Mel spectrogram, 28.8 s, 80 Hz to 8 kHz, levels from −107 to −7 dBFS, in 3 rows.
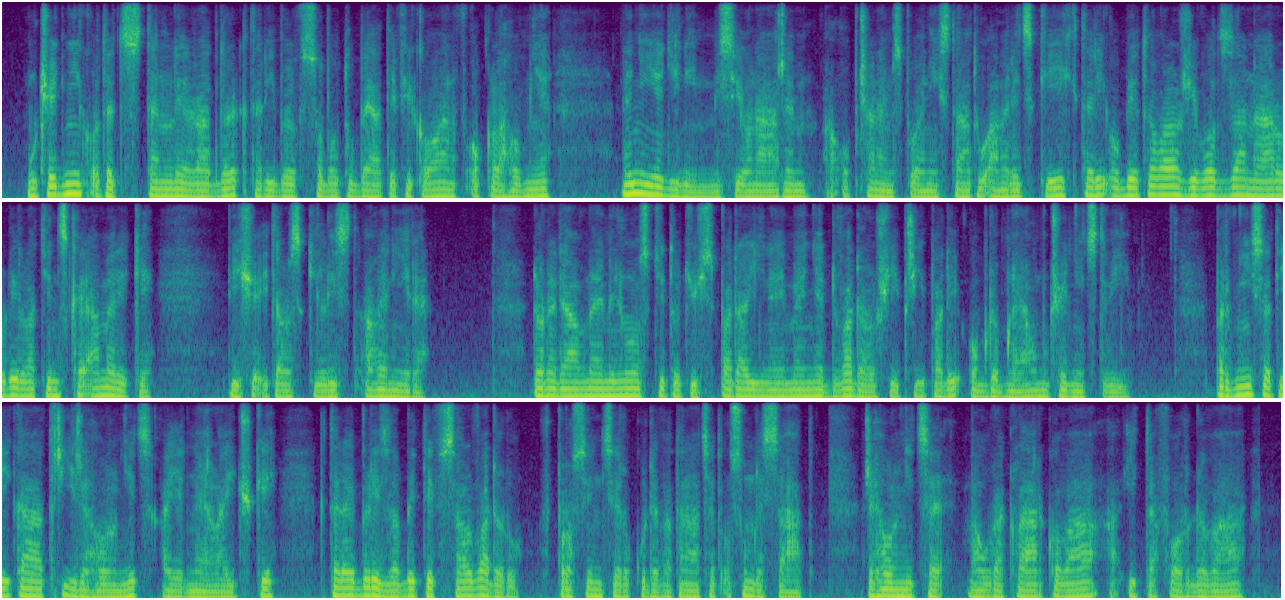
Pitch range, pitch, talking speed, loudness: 95-115 Hz, 105 Hz, 135 wpm, -25 LUFS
